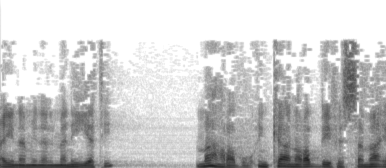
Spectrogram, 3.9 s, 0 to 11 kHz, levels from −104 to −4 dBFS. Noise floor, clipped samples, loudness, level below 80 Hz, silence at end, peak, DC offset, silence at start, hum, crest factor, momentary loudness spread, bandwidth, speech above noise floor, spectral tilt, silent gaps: -67 dBFS; under 0.1%; -25 LUFS; -56 dBFS; 0 s; -10 dBFS; under 0.1%; 0 s; none; 16 dB; 7 LU; 8.8 kHz; 43 dB; -6.5 dB/octave; none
